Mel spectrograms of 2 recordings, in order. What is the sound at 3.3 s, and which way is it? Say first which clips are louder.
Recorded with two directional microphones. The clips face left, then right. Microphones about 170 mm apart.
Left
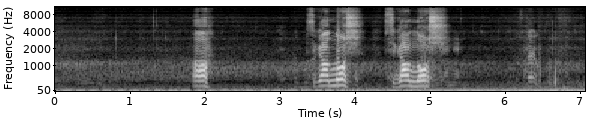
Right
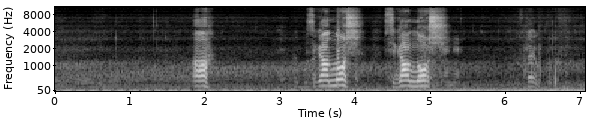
Speech: left 2 dB; 15° left (ahead or behind).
